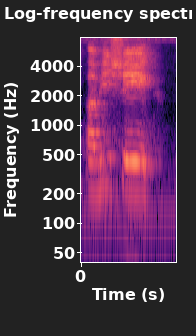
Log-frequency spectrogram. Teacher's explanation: number 7वां श का श में परिवर्तन, यानी दंत श का मूर्धन्य श में परिवर्तन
